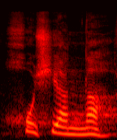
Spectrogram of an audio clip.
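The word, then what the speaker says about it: הושענא: 118편 이 15절에 등장하는데 히브리 어로 발음할 때는 호시 않나 라고 이렇게 발음합니다 그런데 이 허쉬 않나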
